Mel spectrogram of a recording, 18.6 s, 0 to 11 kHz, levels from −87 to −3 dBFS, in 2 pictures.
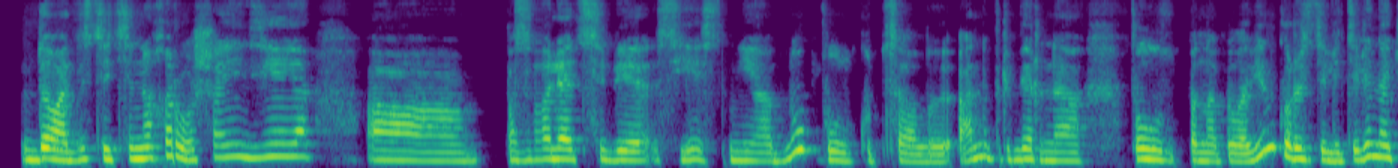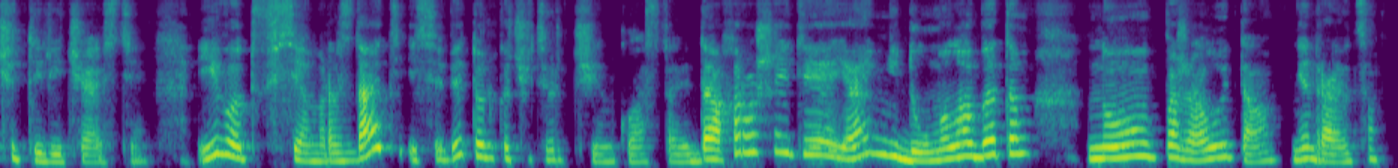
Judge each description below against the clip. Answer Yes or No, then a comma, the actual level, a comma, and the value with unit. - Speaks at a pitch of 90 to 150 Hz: No, high, 190 Hz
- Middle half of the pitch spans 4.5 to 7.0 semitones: Yes, wide, 5.6 semitones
